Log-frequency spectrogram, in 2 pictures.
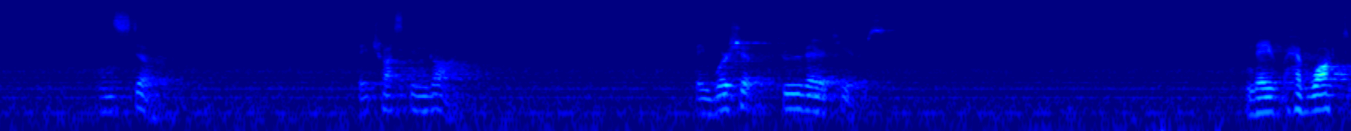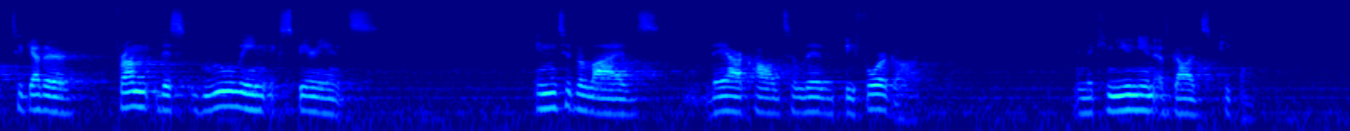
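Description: A man speaks slowly and calmly through a microphone in a large echoing hall, with long pauses.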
